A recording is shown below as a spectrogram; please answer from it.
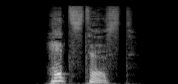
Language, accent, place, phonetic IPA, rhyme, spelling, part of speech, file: German, Germany, Berlin, [ˈhɛt͡stəst], -ɛt͡stəst, hetztest, verb, De-hetztest.ogg
- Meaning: inflection of hetzen: 1. second-person singular preterite 2. second-person singular subjunctive II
